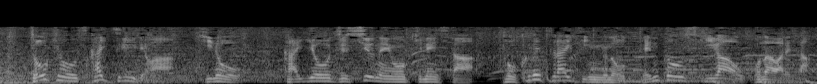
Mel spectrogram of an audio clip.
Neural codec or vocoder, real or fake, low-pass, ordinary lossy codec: none; real; 7.2 kHz; MP3, 24 kbps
